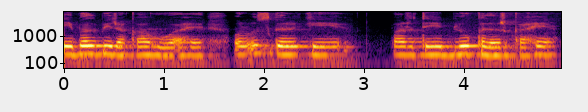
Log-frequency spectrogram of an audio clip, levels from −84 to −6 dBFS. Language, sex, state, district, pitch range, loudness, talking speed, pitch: Hindi, female, Arunachal Pradesh, Papum Pare, 195-210 Hz, -16 LUFS, 170 wpm, 205 Hz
